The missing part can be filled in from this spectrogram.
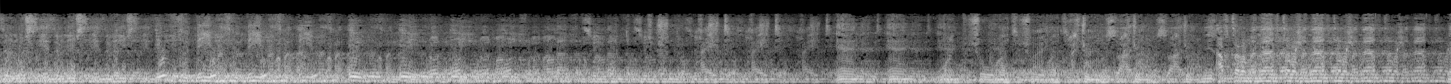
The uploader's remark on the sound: Jumuah lecture at Masjidun Nasr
